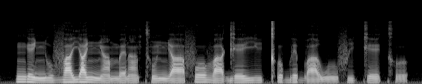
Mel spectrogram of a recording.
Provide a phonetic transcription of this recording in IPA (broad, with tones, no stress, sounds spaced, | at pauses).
ŋ e˦˨ ɲ u˨ v a˦ j a˦ ɲ ã˨ m ɛ˨ ɾ ã˨ tʰ ũ˨ ɲ aː˨ f oː˦ β aː˨ ɡ eː˦ j i˦ kʼ ʊ˦ b e˦ b aː˨ w uː˨ f i˦ k e˦ kʰ ʊ˨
